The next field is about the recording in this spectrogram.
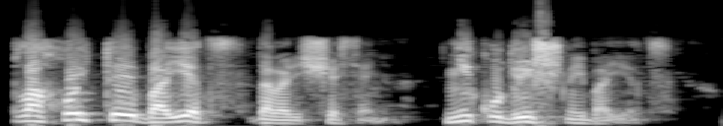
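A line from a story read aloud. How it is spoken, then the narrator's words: Concerned, not angry. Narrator (Russian): говорил он не зло, а озабоченно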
